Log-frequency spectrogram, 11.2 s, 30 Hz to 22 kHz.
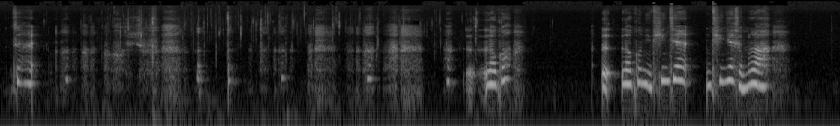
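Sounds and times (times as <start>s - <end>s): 
heavy uneven panting breath: 0.7s - 6.1s
speech: 6.2s - 7.0s, 8.0s - 10.5s.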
